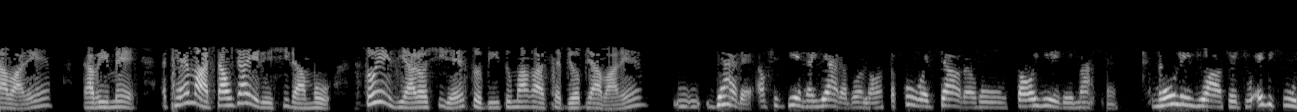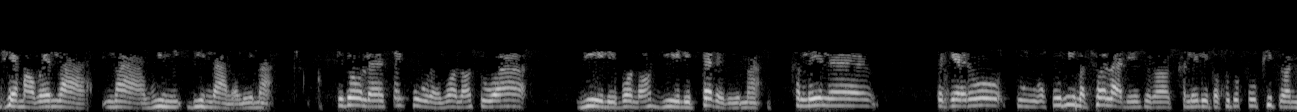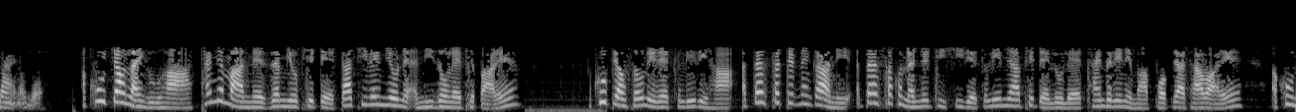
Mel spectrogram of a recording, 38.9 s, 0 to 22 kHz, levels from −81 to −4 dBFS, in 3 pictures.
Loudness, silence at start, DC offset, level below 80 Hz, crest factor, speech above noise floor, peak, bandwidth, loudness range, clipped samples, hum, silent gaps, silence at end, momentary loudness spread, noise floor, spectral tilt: -29 LUFS; 0 s; under 0.1%; -68 dBFS; 22 dB; 46 dB; -8 dBFS; 4 kHz; 4 LU; under 0.1%; none; 0.58-0.62 s, 0.74-0.82 s, 6.49-6.71 s; 0 s; 10 LU; -75 dBFS; -2.5 dB/octave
